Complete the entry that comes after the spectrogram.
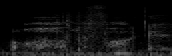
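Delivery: hushed, whispered bewilderment; whispered aside. Real, not acted. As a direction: whisper it under the breath. Muttering to himself after long pause.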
